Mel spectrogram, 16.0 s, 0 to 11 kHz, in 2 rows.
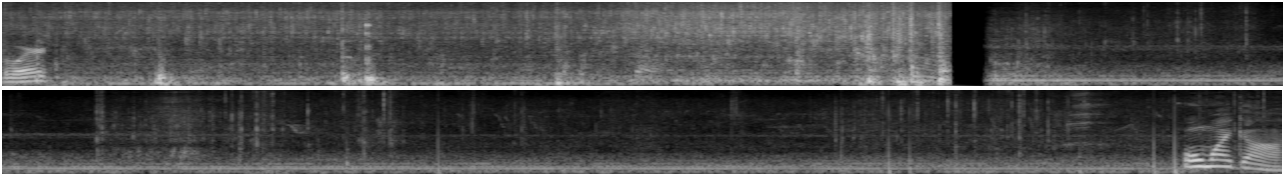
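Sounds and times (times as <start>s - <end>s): water pouring and splashing: 0.0s - 6.4s
steady low hum: 6.2s - 16.0s.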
